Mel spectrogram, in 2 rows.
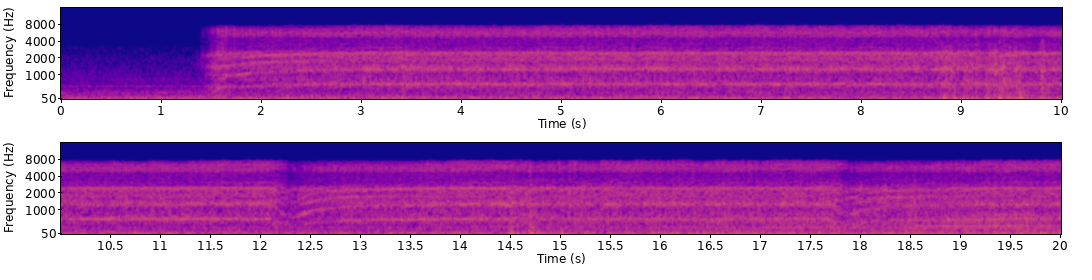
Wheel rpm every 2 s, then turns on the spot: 70, 160, 160, 160, 160, 150, 150, 160, 150, 160.
none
